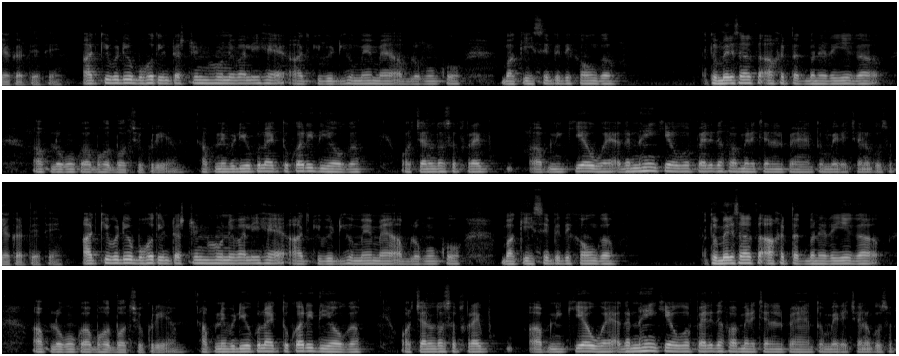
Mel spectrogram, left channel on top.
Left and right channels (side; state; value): both; normal; correlation 0.86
